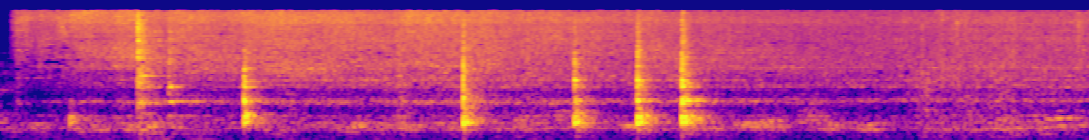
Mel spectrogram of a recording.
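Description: Food sizzling in a hot pan, the hiss starting abruptly, with a utensil knocking against the pan several times in the first few seconds.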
